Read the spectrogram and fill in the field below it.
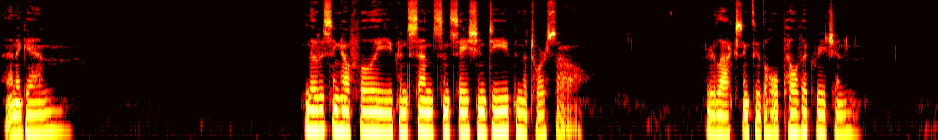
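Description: A woman speaks calmly and softly into a microphone, close by.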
